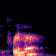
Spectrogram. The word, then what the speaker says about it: Primer: So the movie, if you've seen it, you probably know it as Primer, although I hear the official pronunciation is Primer, and there's probably some UK versus US English language pronunciation shenanigans going on.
